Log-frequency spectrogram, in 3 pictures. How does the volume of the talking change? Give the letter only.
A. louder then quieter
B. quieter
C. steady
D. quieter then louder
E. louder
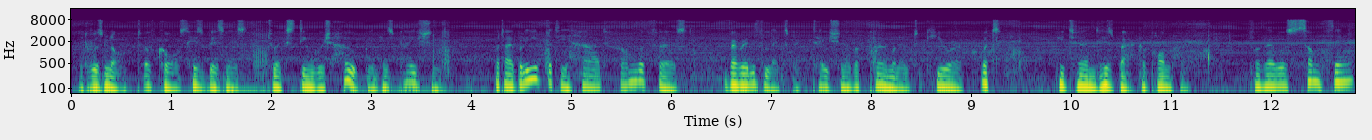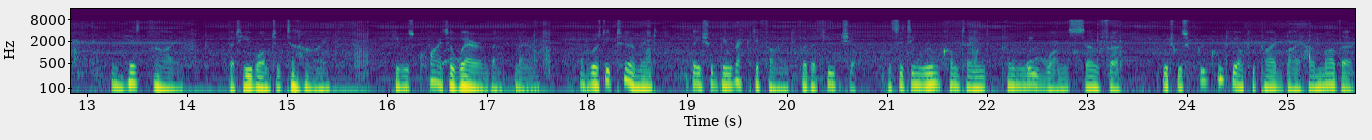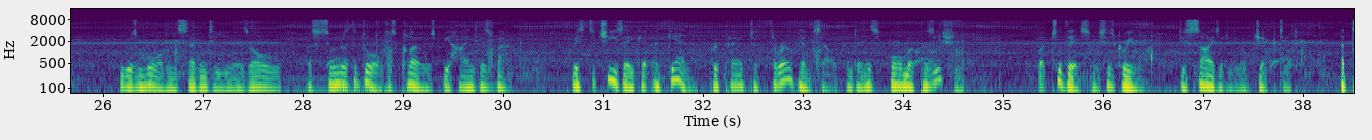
C.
